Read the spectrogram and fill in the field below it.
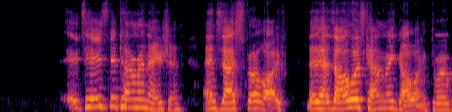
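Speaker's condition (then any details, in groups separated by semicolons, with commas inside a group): Cerebral palsy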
